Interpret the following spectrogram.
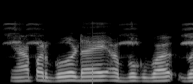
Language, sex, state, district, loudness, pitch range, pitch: Hindi, male, Uttar Pradesh, Budaun, -26 LUFS, 165-185 Hz, 175 Hz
